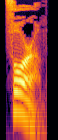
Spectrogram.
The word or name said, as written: Forum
